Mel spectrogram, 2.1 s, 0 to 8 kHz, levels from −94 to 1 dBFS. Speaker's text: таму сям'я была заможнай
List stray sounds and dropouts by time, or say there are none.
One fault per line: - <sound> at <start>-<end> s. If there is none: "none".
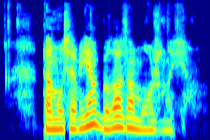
none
